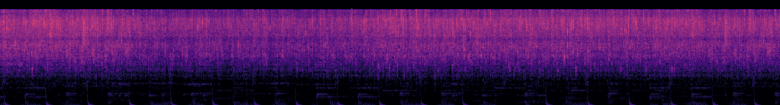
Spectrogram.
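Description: Oil sizzles and bubbles as food deep-fries.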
